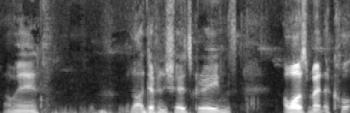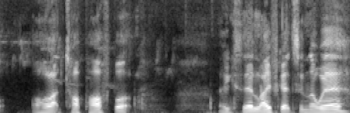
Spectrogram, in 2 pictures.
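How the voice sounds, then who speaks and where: A man with a stuffed-up, nasal voice strolls through his outdoor garden filming on a handheld phone, talking at a medium pitch and measured pace with long pauses. He's a garden vlogger doing a casual walk-and-talk, chatty and rambling with relaxed asides.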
